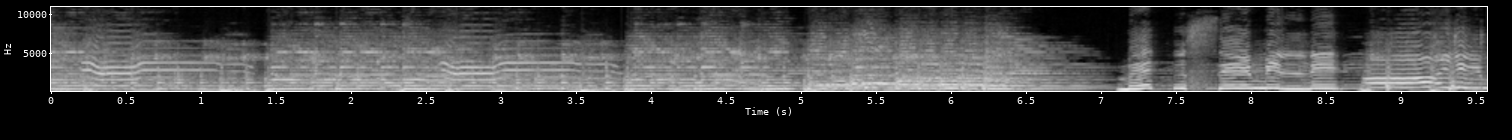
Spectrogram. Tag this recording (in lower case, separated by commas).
sitar, music of bollywood, music, singing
